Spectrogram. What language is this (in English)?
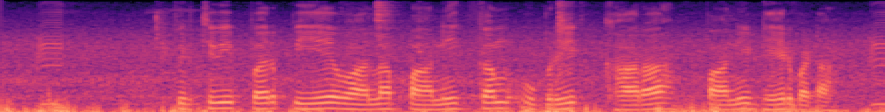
Bhojpuri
